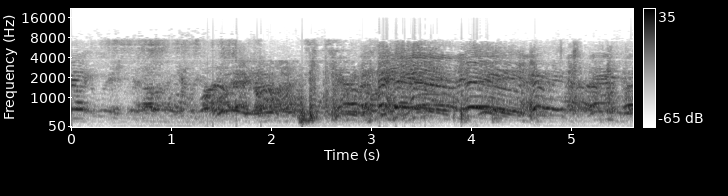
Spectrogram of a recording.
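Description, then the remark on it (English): A dense crowd on a dock shouts and clamors together as a ship's gangplank is lowered, many overlapping voices raised in a loud, continuous din with excited calls rising above the general hubbub throughout. “I don't want to lose you in that crowd on the dark.”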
